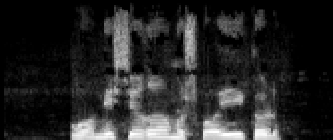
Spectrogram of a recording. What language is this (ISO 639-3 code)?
ydg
